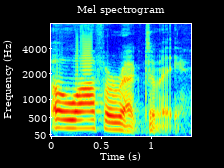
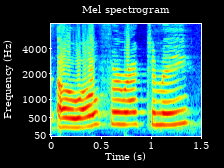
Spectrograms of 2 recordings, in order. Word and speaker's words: oophorectomy: And it is okay to say oophorectomy, as long as you pronounce both O's. It's oophorectomy, oophorectomy.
